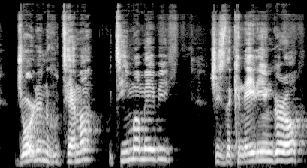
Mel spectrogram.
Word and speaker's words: Huitema: up her name, Jordan Hutima maybe. She's the Canadian girl. The first time I saw Jordan Huitema. How do you say it? Jordan Huitema. Huitema.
